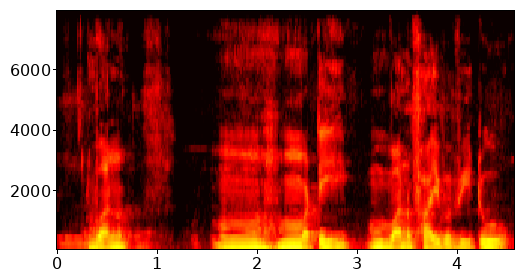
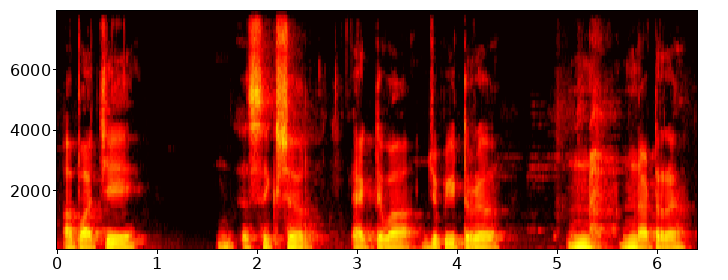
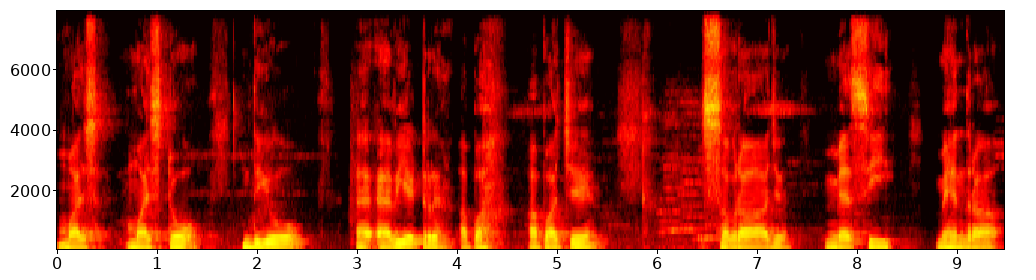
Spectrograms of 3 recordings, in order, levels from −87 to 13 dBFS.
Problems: none marked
